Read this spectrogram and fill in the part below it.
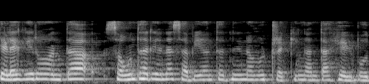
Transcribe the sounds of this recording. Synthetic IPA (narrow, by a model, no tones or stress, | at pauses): kɛɭeɡiɾoːɐnt̪ʰɐsɐwnd̪ʱɐɾjɐnːɐsɐbijɐnt̪ɐd̪ninɐmːuʈɾekːiŋɡɐnt̪ɐɦe̞ːɭboːd̪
